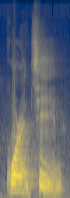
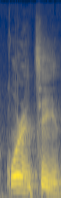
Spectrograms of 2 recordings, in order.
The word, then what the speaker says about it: quarantine: The pronunciation of that word is quarantine, quarantine. So, the stress is on the first syllable and the last vowel is a long e sound, quarantine, not quarantine or quarantine as people pronounce it.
